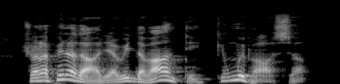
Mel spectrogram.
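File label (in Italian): "pena", dialettale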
